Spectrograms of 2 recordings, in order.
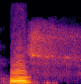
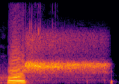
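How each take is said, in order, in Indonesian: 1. Huruf akhirnya berbunyi s tebal dan berat. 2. Huruf akhirnya berbunyi sh. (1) "bukan khus, itu shod" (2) "Juga bukan hush, itu shin"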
